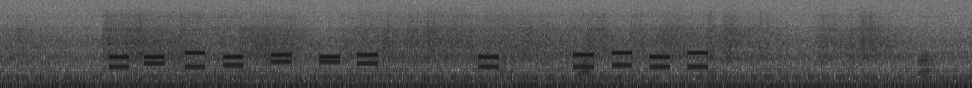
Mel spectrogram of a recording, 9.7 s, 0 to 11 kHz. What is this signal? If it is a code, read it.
DTMF, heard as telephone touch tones, dialled by hand, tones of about 200 ms, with street noise. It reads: 17340*8 1 2613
